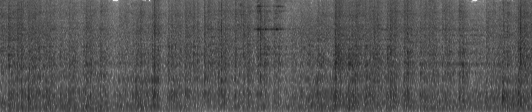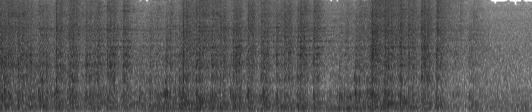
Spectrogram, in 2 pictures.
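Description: CSX freight train cars rolling past close by, their steel wheels clattering over the rail joints with a steady rumble and rattle. It fades somewhat near the end.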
